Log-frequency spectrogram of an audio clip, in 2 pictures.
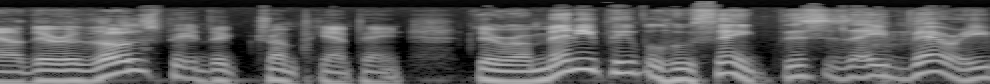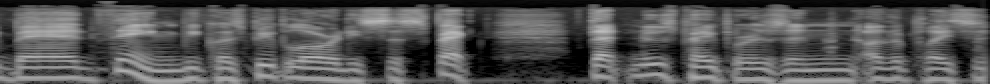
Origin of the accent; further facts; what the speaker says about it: Great Barrington, Massachusetts, United States; also born or lived in Pittsfield; You got a group of people in my hometown of Great Barrington and Pittsfield now, good citizens, wonderful people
